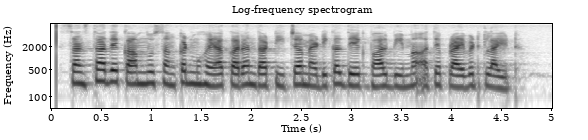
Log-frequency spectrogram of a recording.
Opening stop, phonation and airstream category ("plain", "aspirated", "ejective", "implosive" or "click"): aspirated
